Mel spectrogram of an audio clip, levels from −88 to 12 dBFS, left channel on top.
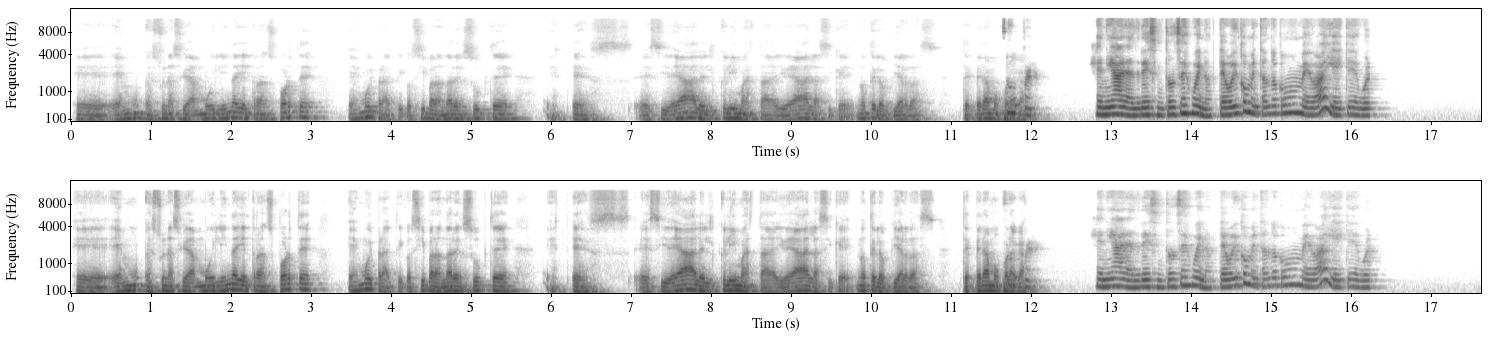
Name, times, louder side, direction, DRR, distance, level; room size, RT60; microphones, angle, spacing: voice 1, 0.1-3.0 3.5-5.5 5.9-10.8 11.1-11.9, right 3 dB, 65° right, 0.6 m, -26 dB
voice 2, 11.7-12.0 12.7-16.2, left 6 dB, 60° left, 0.4 m, -25 dB
6.6 x 3.7 x 4.4 m
head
